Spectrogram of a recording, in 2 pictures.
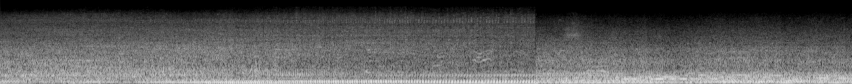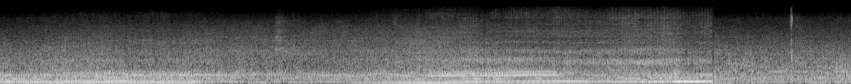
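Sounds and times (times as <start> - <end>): car engine at low revs: 1.4 - 5.8.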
